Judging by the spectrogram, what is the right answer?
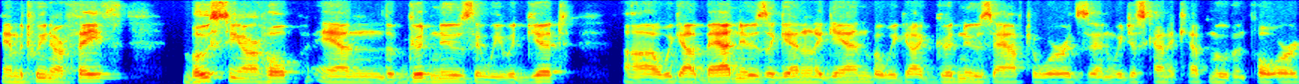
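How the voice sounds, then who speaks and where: A man with fairly low pitch speaks somewhat breathily at a moderate pace, with fairly even intonation over a quiet background. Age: 70s. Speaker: author of a memoir about his daughter's cancer. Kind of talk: radio interview. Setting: live radio studio broadcast.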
